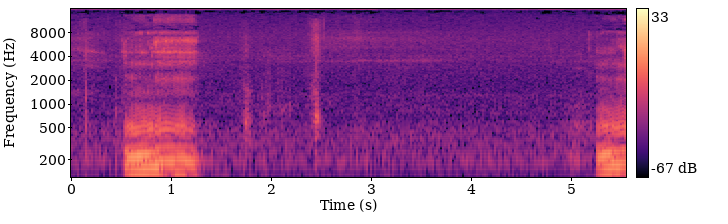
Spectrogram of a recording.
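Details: A very tired dog sleeping indoors: two rough, buzzy snores about five seconds apart, with a few faint soft clicks in the quiet stretch between them.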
